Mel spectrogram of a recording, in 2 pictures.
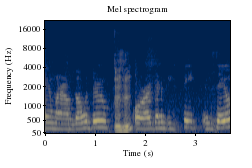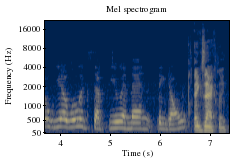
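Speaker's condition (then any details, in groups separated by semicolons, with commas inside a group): Spastic quadriplegic cerebral palsy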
